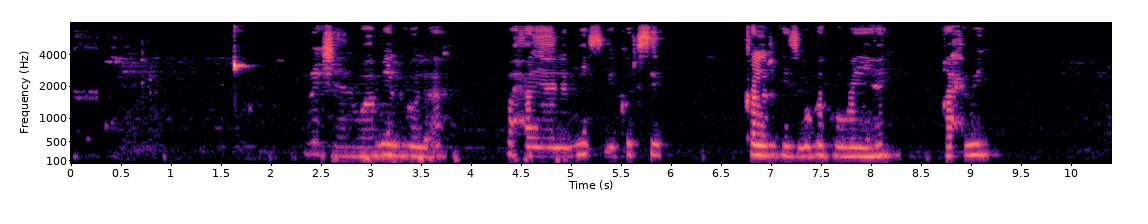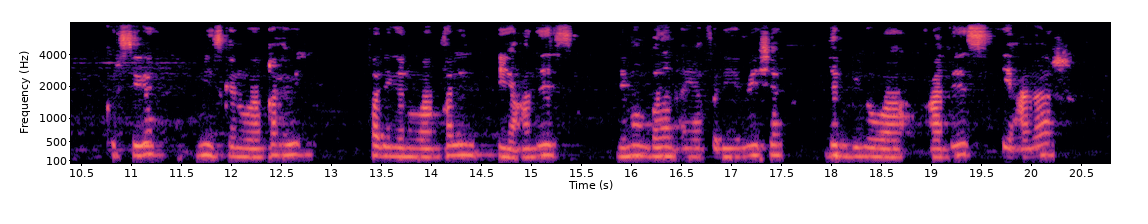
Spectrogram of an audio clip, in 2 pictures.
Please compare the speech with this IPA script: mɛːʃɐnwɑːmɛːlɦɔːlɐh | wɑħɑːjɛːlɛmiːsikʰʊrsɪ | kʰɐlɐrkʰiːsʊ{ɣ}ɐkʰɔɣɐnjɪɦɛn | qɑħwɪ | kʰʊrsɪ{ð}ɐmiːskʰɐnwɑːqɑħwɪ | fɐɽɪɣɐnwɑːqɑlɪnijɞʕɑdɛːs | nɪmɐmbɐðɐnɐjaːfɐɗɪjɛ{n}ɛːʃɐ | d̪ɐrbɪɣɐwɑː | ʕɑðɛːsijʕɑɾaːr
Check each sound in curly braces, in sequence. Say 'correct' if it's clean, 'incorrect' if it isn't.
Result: correct, incorrect: ɣ, incorrect: m

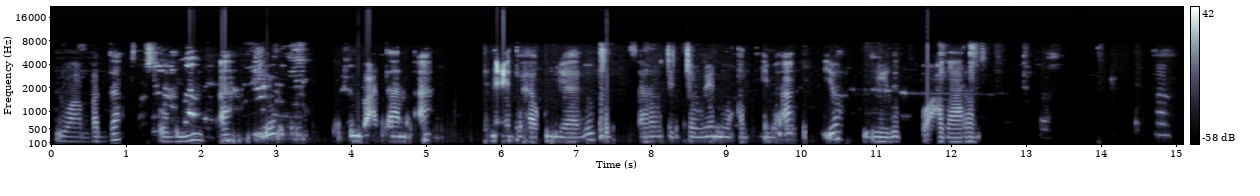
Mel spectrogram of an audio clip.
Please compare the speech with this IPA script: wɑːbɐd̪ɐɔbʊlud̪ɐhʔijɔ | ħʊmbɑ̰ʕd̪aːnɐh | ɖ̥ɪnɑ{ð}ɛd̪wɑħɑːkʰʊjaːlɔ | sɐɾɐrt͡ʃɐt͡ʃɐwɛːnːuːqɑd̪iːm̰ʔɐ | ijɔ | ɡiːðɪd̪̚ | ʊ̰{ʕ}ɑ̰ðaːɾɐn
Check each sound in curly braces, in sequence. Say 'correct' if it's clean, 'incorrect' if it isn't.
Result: incorrect: ʕ, correct

